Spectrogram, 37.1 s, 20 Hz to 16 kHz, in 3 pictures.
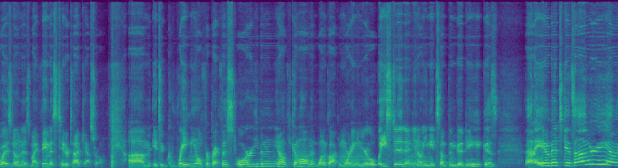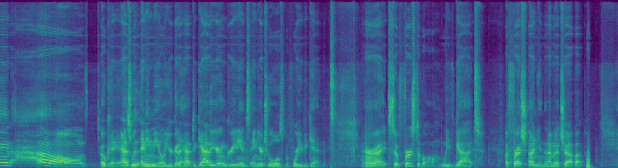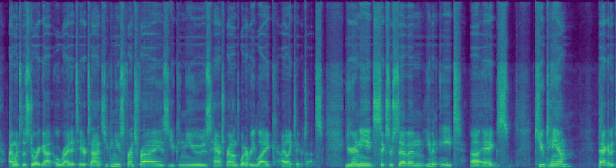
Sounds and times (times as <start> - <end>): Speech: 0.0 - 18.9, 19.6 - 24.2, 24.8 - 37.0.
